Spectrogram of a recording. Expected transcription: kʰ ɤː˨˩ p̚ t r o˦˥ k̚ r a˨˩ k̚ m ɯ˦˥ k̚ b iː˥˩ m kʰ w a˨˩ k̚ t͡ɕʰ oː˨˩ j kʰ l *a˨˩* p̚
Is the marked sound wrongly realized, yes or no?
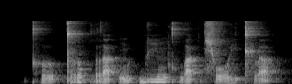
no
